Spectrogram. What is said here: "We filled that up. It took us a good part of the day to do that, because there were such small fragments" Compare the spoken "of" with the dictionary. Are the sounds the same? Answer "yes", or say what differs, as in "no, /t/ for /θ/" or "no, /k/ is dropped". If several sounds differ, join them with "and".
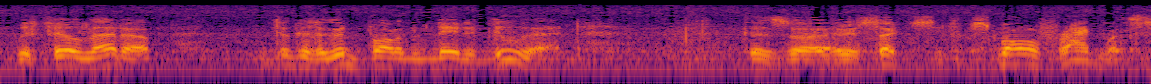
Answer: yes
